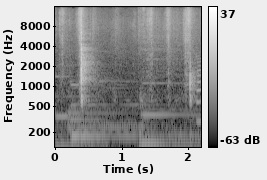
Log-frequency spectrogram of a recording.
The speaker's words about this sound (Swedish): Och hackar så fint. Och hackar väldigt försiktigt.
